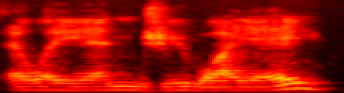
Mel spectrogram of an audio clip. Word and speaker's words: Langya: but I'm going to call it Langia henipavirus. It's Langya.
